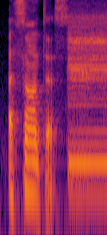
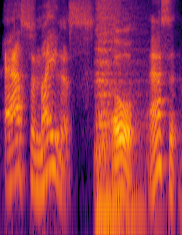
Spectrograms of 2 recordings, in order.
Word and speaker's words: Assonitis: They were produced by a guy by one Ovidio Gabriel Assontis. Now, Jeffrey. Santis. Assontis, or is it Assantis? I wrote Assontis. Assonitis. Oh my God, I got it completely wrong.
